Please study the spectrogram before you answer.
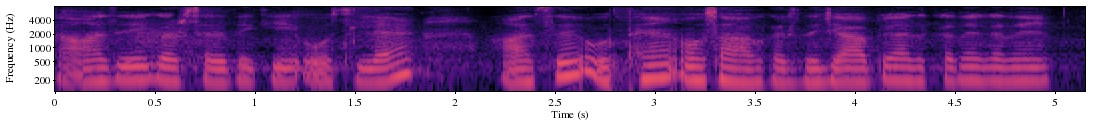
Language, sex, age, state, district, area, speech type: Dogri, female, 30-45, Jammu and Kashmir, Udhampur, urban, spontaneous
